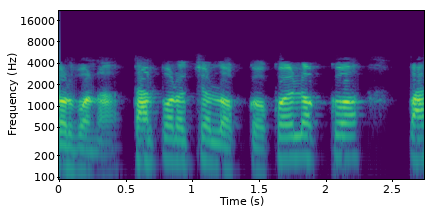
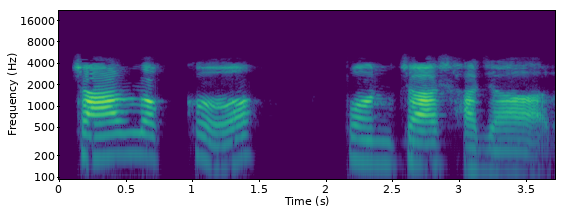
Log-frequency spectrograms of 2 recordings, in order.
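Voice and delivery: slow read-out, word by word; slow, drawn-out; slower than usual. Shown as a demonstration. Teacher reading out a number for pupils, slow and drawn-out. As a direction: stretch each word, pausing between the two halves.

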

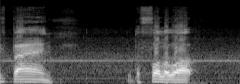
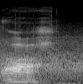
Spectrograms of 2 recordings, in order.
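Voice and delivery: ordinary talk

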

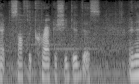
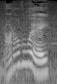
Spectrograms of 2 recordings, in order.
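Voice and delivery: ordinary delivery, nothing marked

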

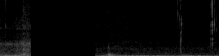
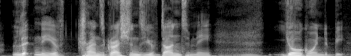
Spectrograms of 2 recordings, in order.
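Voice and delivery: louder, building angry threat; 2 semitones higher, 8 dB louder than usual. Acted. Captive prince threatening the pirate captain, loud and angry. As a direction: threaten her with rising fury.

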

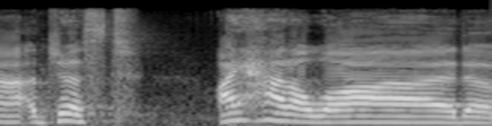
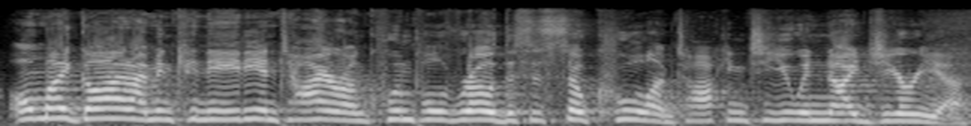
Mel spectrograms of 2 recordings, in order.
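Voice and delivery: imitating a thrilled student, pitched up, loud at first; excited grad student; 5 semitones higher, 3 dB louder than usual. Grad student replying to professor from a Canadian store, excited. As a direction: gush like an amazed student.

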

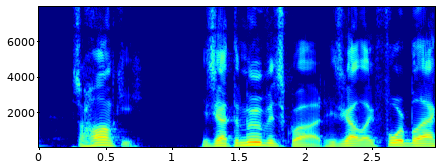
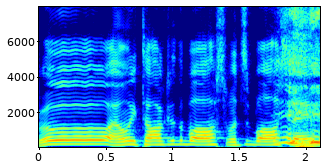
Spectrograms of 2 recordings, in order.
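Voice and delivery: high, loud mock halt; retold taunting; 6 semitones higher, 5 dB louder than usual. Storyteller replaying his jab at the crew, loud and taunting. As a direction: brush them off with raised, cocky volume.

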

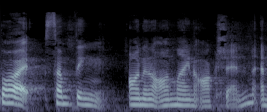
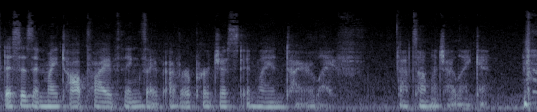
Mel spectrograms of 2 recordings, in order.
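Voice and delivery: soft confiding whisper; 3 semitones lower, 9 dB quieter than usual. Real, not acted. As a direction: whisper it like a secret. Confiding about love of egg.

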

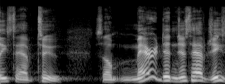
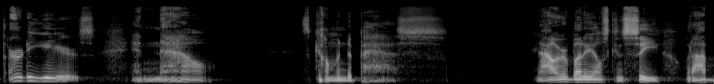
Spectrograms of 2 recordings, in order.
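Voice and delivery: soft, hushed proud mama; a hint of whispered pride; quiet pride; 4 semitones lower, 7 dB quieter than usual. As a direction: murmur it to yourself. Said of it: "I hear the stories".

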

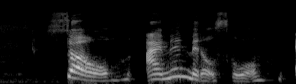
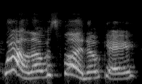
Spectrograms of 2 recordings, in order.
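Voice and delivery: higher, bright-eyed mock glee after dancing; retold delight; 7 semitones higher than usual. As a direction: replay the fun of the dance in a raised voice. Happy after the school dance.

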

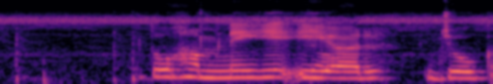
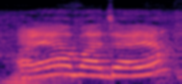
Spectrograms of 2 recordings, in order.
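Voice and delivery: loud and high so a deaf ear catches it; raised voice; 6 semitones higher, 5 dB louder than usual. Real, not acted. To the hard-of-hearing uncle, loud and high. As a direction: call out clearly to someone hard of hearing. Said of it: "ज़ोर ज़ोर से चिल्ला चिल्ला के बोलना पड़ता है".

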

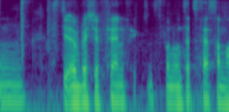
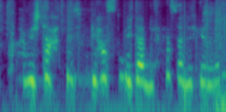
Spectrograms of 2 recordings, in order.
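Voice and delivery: high-pitched; 14 semitones higher than usual. Real, not acted. Much higher voice.

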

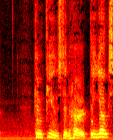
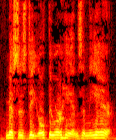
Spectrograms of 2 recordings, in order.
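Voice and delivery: ordinary delivery

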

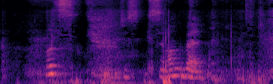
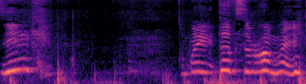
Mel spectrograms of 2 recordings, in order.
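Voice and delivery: high, loud urgent call; calling out urgently; 6 semitones higher, 7 dB louder than usual. Acted. Calling Zeke back from wrong way, urgent shout. Calling after someone running off.

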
